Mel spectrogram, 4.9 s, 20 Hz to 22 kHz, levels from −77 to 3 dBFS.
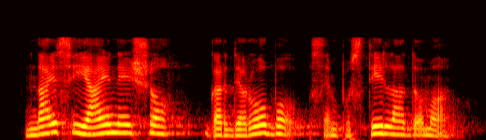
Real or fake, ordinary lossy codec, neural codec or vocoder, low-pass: fake; none; codec, 16 kHz, 4.8 kbps, FACodec; 7.2 kHz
